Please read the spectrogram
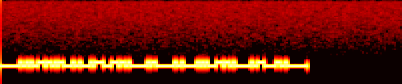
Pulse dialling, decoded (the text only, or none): none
